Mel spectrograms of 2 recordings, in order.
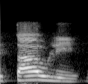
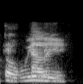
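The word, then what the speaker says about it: Towelie: Se dice Tauli, no Willy. si ves ese programa, no me regañes a mí porque yo digo toallín. – Es Tauli, no Willy, pero bueno, ese yo apenas lo estrené y la verdad está bien bonito.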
